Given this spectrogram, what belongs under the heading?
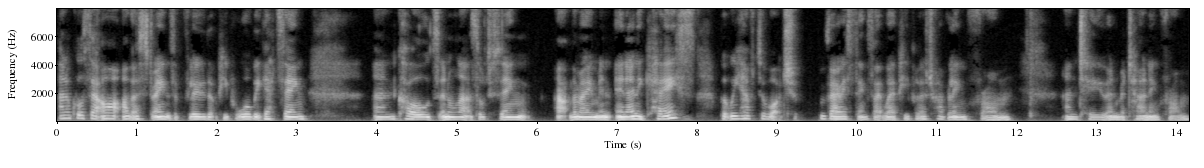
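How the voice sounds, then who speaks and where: A woman with a British accent speaks in a fairly low pitch with fairly even intonation. Her pace is moderate, on a very clean recording with a silent background. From UK. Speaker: podcast host and serviced accommodation host. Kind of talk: solo podcast monologue, informational. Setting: video recorded podcast. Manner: calm, measured, informative.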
